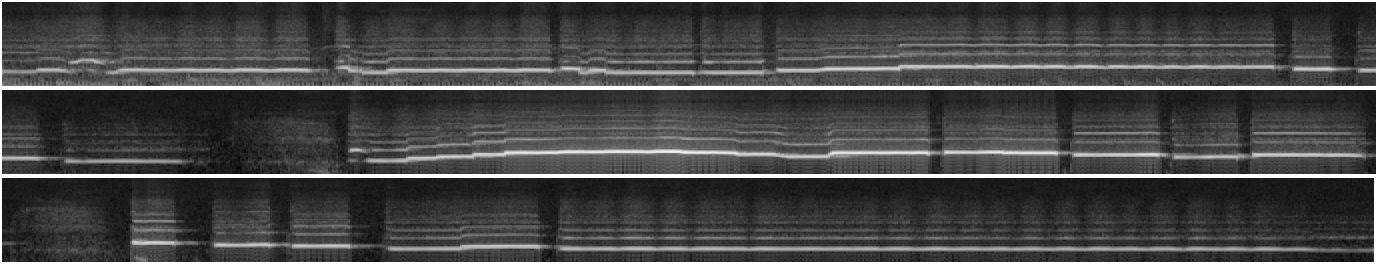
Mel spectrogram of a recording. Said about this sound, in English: Yeah, that was a great welcome whistling.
